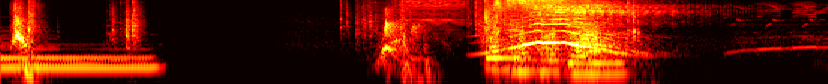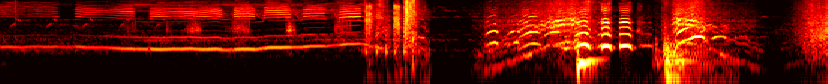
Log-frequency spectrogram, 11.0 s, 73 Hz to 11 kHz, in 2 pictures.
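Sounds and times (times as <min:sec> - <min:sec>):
bird chirps: 0:04.8 - 0:09.4.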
